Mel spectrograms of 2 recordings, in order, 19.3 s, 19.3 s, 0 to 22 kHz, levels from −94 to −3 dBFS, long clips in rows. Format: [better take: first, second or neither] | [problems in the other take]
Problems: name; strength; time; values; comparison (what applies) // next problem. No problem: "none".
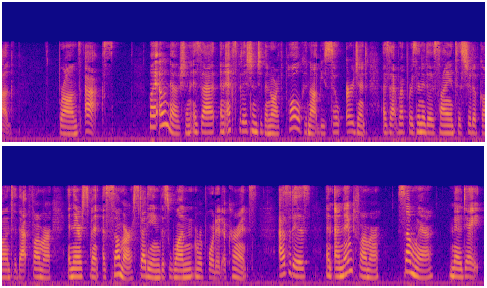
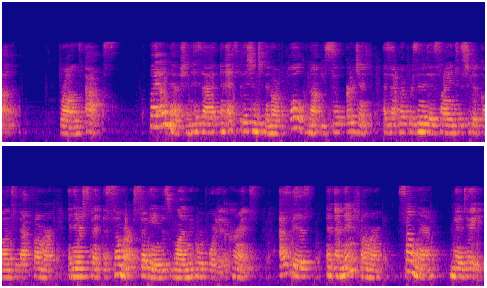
first | noise reduction (neural separator model SepFormer DNS4)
